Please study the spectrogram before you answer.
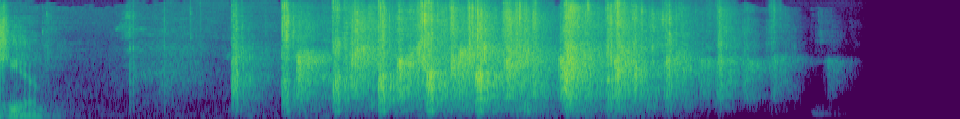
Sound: audience applauding

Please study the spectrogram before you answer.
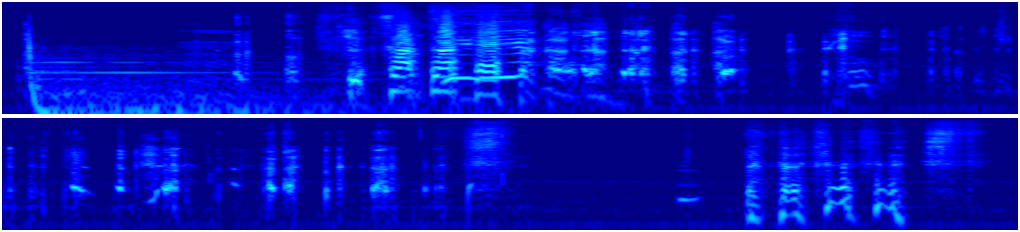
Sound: laughing even harder

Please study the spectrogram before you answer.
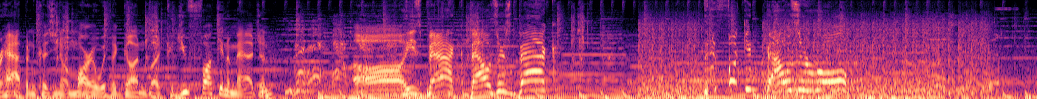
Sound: laughs

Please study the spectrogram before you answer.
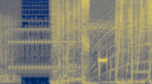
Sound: phone ringing

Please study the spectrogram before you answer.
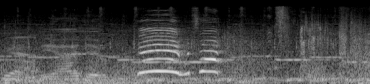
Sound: Mickey Mouse voice

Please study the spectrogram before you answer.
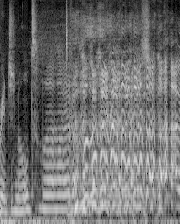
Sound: thoughtful? laughter

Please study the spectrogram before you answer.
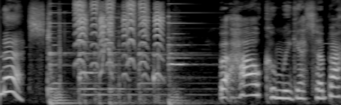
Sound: squeaking

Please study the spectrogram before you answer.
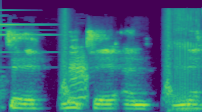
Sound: dinging; swooshing; fwooshing; swooshing

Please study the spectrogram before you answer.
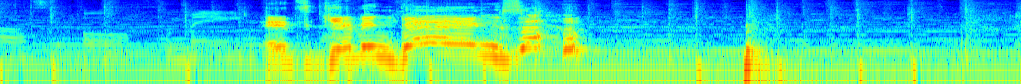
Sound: laughs

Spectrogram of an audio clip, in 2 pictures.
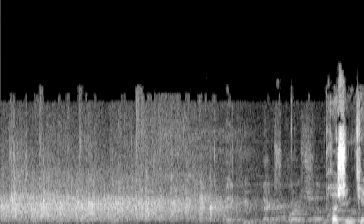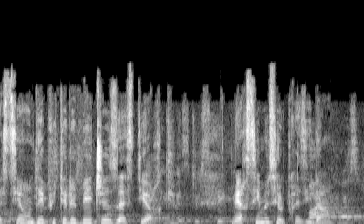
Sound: applause

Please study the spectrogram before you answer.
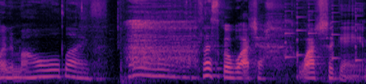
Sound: sighs

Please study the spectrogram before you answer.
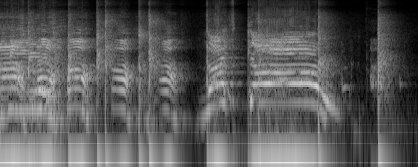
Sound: everyone laughs

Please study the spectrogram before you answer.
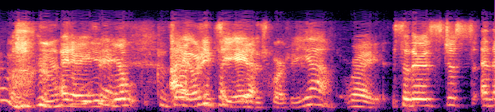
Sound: laugh

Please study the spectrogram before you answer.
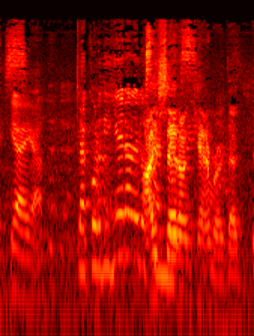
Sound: speaking foreign language

